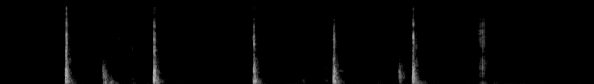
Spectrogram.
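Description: Plastic latches on a hard case snap open with sharp clicks.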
